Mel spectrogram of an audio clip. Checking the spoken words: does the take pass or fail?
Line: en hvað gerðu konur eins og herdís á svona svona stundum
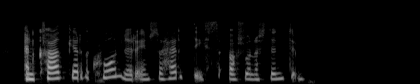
fail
